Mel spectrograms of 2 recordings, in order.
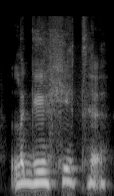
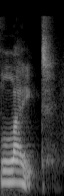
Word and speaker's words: light: they notice IGH and they're not pronouncing new words as lagihite. Oh, 3 letters, 1 sound, that's light.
